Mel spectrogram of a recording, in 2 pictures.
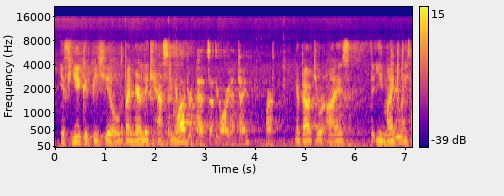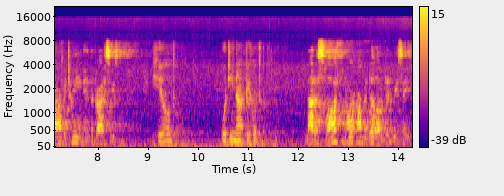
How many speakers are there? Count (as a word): two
